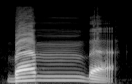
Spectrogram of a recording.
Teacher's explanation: diganti suara tanwin atau suara nunnya menjadi bamba. Ada tambahan mimnya. Bamba. Atau misalnya ban ba, sama, diganti nunnya menjadi suara mim. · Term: iklab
